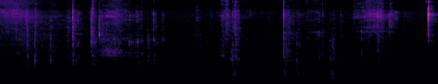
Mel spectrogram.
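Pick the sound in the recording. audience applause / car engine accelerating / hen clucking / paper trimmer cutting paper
paper trimmer cutting paper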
